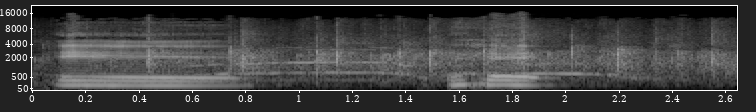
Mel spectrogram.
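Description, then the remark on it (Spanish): A short burst of audience applause at a debate, given for the debate's main organizer: scattered claps rattling under sustained voiced cheering or calls, fairly loud, lasting a couple of seconds. “quiero que le demos un aplauso al artífice máximo de este debate”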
